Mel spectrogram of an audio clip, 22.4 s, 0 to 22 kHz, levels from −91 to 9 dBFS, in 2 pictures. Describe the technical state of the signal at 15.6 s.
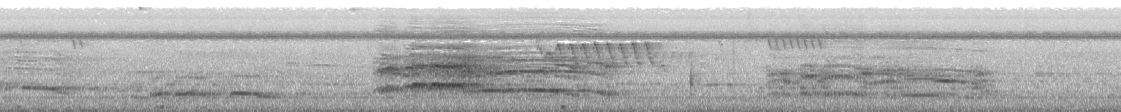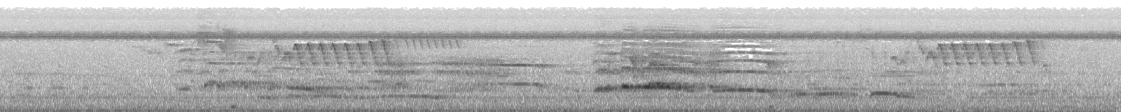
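At 15.6 s the signal is intact, with no technical fault audible at that point.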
